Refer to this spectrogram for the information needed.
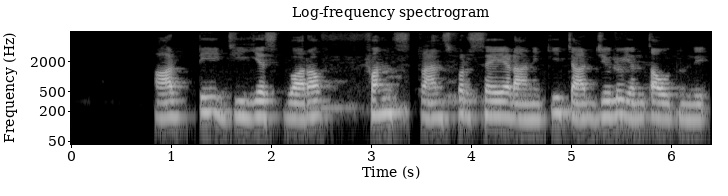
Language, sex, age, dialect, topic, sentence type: Telugu, male, 18-24, Southern, banking, question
